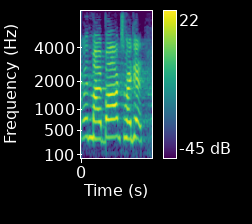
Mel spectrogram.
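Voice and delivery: ordinary talk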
